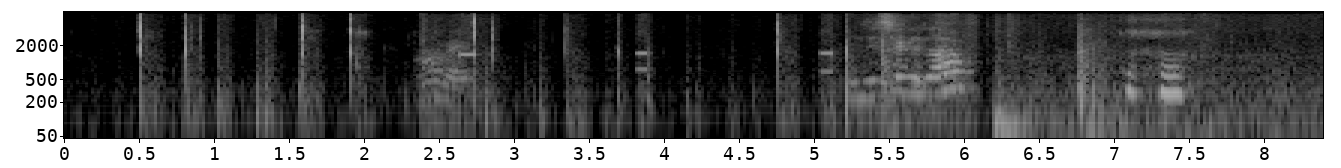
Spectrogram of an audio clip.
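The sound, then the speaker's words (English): Telephone keypad tones beep in a quick, irregular string of presses as a small child goes to answer the phone, with a young voice babbling between and after the beeps. “Oh, she just went to answer the phone.”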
